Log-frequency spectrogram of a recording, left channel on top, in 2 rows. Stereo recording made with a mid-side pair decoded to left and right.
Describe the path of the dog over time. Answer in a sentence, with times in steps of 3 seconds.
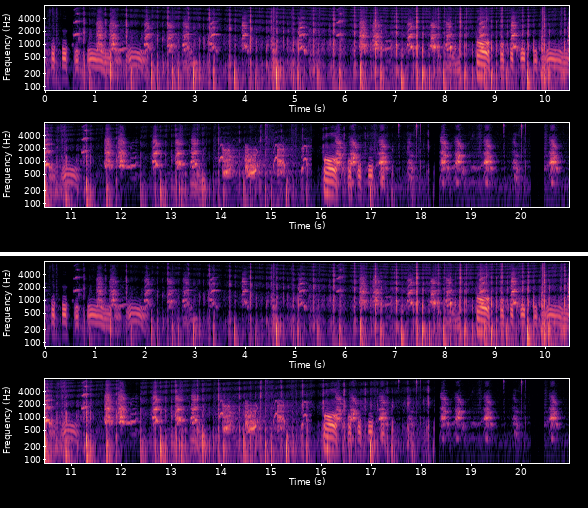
You can hear the dog on the left from 0 s, in the centre from 9 s and on the left from 15 s.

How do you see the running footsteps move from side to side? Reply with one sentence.
You can hear the running footsteps travel towards the right.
